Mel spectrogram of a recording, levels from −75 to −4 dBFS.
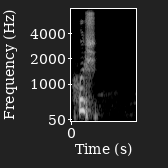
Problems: background sounds at intervals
